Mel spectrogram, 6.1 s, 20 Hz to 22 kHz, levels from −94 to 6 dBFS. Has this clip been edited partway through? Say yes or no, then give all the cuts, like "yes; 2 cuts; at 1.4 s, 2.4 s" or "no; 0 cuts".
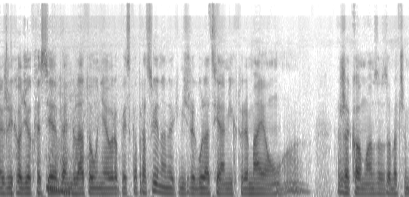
no; 0 cuts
